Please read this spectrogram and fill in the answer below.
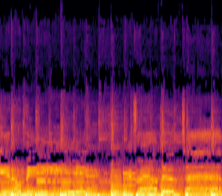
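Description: Country band recording with guitar, playing on with no sung words; several instruments sound at once, and some notes slide up and down in pitch.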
